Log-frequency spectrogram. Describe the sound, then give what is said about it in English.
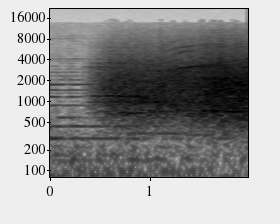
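A crowd cheers for their champion, a broad roaring wash of voices that swells after a brief moment and keeps building, growing steadily louder through the end. “Now, as the cheering, as I motion for the crowd to cease for a moment”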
